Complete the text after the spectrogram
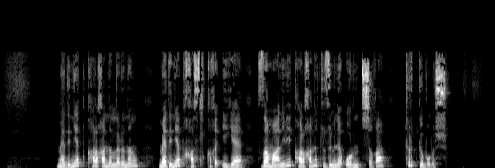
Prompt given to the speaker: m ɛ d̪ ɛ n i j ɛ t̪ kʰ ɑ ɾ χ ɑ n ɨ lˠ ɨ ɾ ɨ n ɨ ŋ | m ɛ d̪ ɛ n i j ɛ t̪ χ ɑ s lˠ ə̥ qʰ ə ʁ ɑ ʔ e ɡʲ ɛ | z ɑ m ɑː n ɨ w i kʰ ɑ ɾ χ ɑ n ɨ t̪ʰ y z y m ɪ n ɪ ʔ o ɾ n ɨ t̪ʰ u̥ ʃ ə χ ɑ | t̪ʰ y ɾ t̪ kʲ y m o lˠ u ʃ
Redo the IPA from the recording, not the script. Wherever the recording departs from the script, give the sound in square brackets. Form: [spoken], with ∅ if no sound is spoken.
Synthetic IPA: m ɛ d̪ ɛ n i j ɛ t̪ kʰ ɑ ɾ χ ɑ n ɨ lˠ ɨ ɾ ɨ n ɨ ŋ | m ɛ d̪ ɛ n i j ɛ t̪ χ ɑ s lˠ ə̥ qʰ ə ʁ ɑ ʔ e ɡʲ ɛ | z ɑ m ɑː n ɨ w i kʰ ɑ ɾ χ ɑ n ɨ t̪ʰ y z y m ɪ n ɪ ʔ o ɾ n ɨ t̪ʰ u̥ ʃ ə [ʁ] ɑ | t̪ʰ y ɾ t̪ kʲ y [b] o lˠ u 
